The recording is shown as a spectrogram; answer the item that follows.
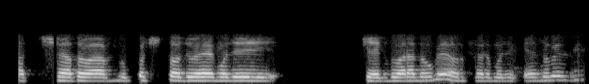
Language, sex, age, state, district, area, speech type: Hindi, male, 60+, Rajasthan, Karauli, rural, conversation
